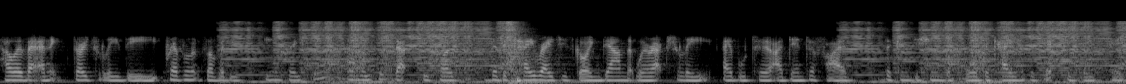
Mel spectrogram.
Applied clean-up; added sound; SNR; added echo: none; Domestic sounds, home sounds; 0 dB; reverberation time 0.2 s.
